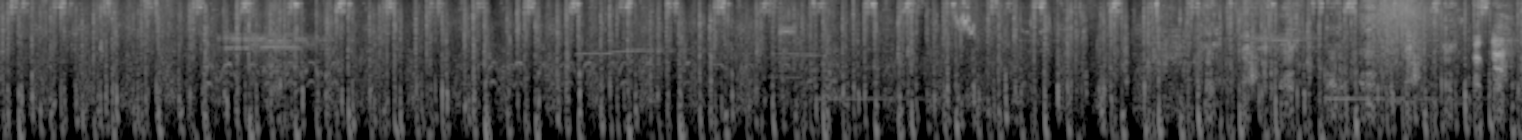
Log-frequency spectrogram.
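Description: A horse gallops with hooves thudding quickly on a dirt track.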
